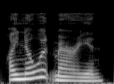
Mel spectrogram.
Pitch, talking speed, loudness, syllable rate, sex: 215 Hz, 210 wpm, -15 LUFS, 5.3 syllables/s, female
